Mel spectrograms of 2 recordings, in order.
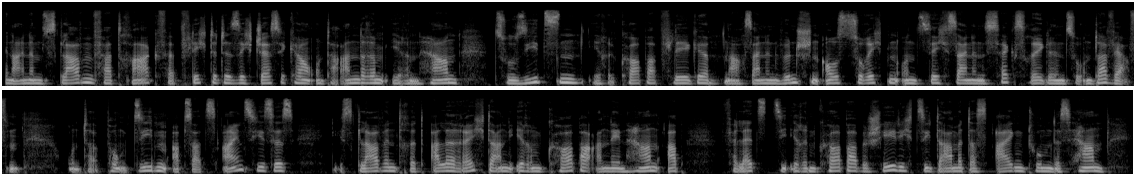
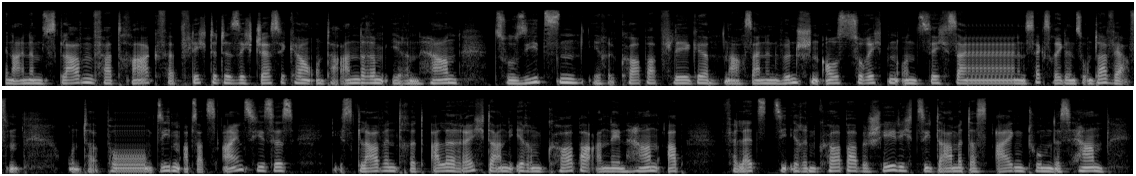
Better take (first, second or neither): first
